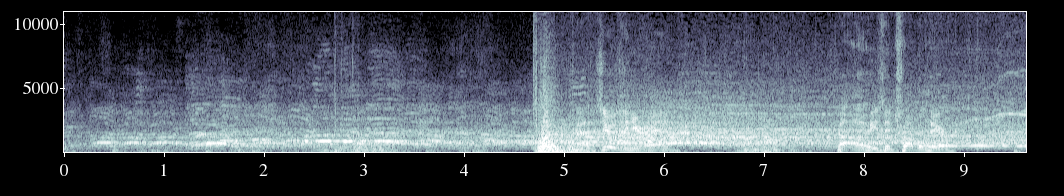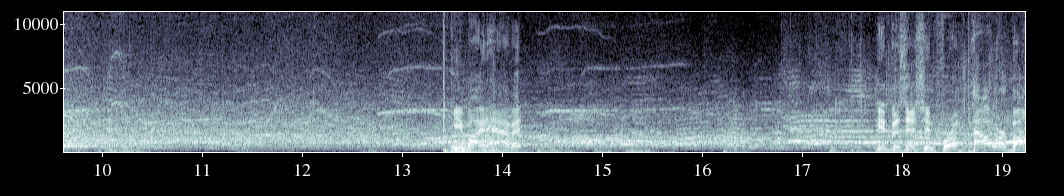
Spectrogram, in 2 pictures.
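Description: A large crowd cheers and chants throughout.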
